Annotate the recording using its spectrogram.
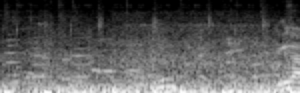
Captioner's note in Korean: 자동 돌고래 소리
